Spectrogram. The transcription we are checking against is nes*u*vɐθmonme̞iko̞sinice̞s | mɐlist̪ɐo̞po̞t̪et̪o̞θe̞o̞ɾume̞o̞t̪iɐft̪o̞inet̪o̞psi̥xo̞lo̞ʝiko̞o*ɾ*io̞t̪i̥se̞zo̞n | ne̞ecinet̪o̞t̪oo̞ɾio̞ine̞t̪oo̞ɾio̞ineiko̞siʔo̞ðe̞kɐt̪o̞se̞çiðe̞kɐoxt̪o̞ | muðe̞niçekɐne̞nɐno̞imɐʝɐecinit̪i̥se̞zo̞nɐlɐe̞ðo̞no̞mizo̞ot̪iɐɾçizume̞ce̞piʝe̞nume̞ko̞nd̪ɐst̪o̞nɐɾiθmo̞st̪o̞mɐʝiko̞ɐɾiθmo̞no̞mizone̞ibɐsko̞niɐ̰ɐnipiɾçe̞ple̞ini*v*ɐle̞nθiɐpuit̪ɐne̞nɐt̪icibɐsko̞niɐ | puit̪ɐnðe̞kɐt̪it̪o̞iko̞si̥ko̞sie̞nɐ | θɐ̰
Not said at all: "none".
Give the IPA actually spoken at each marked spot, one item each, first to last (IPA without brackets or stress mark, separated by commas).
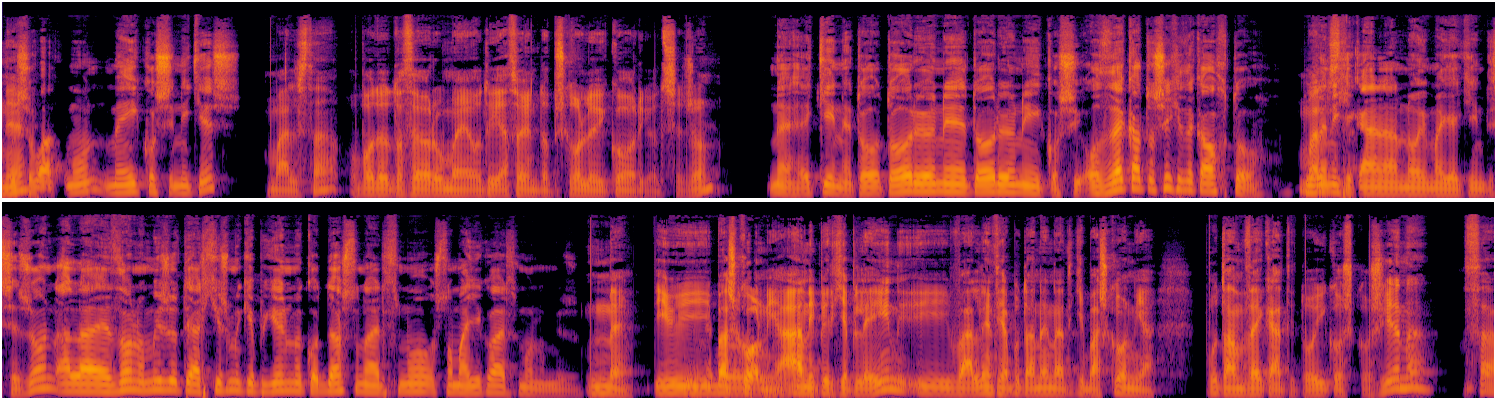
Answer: o, ɾ, v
